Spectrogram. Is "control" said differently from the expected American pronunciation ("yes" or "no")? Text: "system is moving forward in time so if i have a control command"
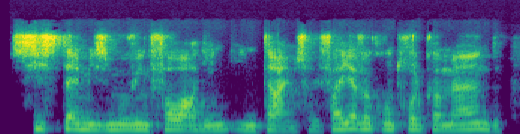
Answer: yes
